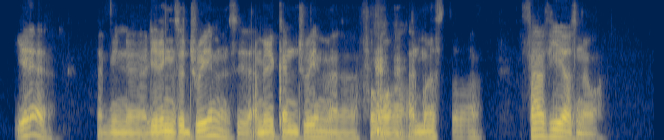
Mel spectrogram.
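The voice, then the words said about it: French accent. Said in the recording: “I'm French, as you can tell from my accent.”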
